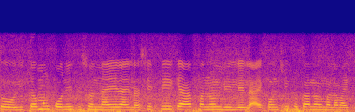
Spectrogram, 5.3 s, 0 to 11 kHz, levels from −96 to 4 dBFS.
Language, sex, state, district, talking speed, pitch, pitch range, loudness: Marathi, female, Maharashtra, Gondia, 200 wpm, 255 Hz, 245-270 Hz, -13 LUFS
